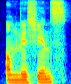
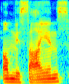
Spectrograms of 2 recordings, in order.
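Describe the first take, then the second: First: The ending does not sound like science. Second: The ending sounds like the word science. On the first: The word is treated as one word. "since it's like a, a one word, so that's probably why everyone's calling it like omniscience" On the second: The word is treated as two parts. "if it's a split word, probably omniscience"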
